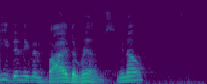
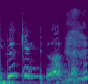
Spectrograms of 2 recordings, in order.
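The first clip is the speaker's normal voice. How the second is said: laughing; 14 semitones higher, faster than usual. Real, not acted. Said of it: "laughing at friend".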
